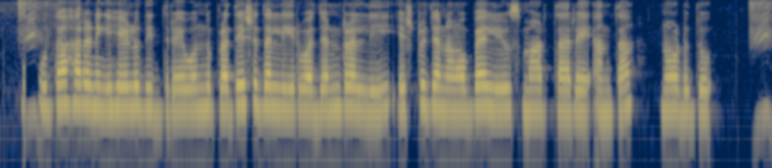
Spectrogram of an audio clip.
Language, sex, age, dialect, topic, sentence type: Kannada, female, 31-35, Coastal/Dakshin, banking, statement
